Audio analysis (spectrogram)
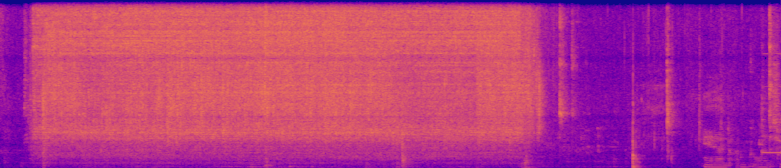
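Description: Water runs from a tap in a steady hiss for several seconds as it is added to cracked eggs in a kitchen bowl, then stops, followed by clinks and handling noises.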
